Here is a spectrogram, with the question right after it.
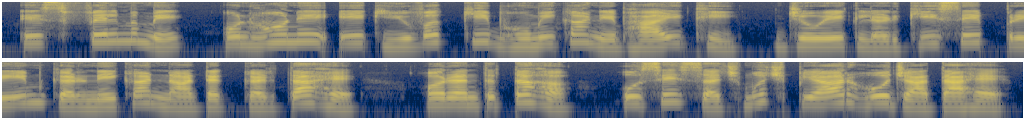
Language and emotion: Hindi, neutral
